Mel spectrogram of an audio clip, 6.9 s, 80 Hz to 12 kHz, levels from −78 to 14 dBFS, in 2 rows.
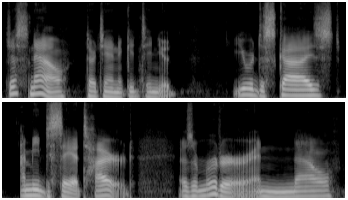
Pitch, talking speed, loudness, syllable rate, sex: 140 Hz, 130 wpm, -20 LUFS, 5.2 syllables/s, male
